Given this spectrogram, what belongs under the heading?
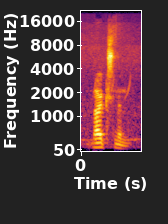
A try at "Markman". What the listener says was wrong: It was just Markman, not Marksman.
